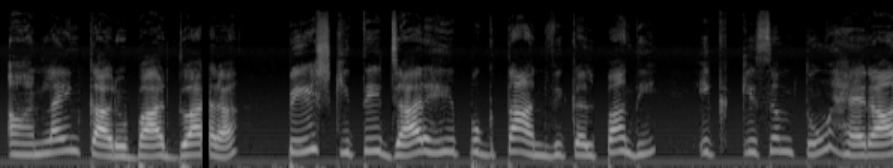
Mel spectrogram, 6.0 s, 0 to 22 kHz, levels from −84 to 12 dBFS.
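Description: A raspy mains buzz runs under the speech from start to finish, spiky 50 Hz harmonics leaking in from switching electronics or poor shielding, sitting roughly 30 dB below the speech. At 1.35 to 1.41 s the audio drops to silence for about 60 ms, then carries on, likely a Bluetooth stall where delayed packets left the headphones' buffer empty.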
